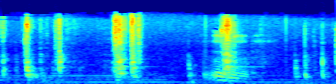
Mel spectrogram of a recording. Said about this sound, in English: Now, come on. I'll try the door. Don't knock, it may be open. Okay.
